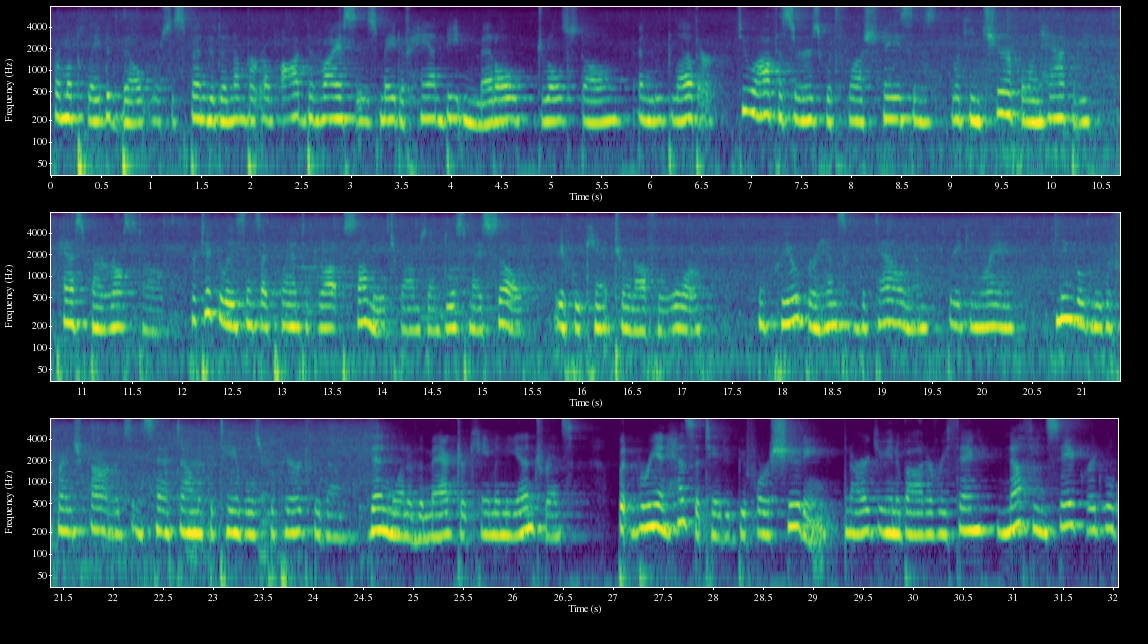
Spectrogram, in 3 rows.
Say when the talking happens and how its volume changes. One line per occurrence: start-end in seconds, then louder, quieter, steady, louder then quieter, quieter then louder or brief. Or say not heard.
0.0-32.0 steady.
